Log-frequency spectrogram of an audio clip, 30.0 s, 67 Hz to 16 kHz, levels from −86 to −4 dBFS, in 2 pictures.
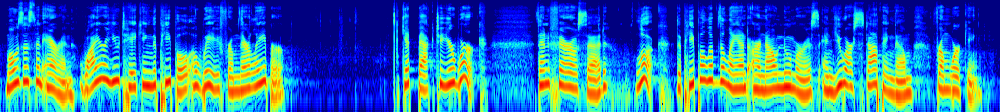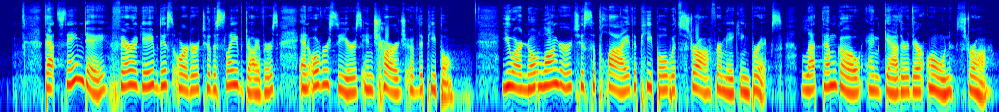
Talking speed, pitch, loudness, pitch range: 150 wpm, 210 Hz, -22 LUFS, 180-245 Hz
